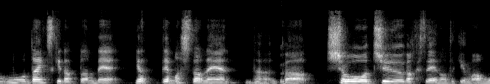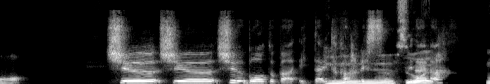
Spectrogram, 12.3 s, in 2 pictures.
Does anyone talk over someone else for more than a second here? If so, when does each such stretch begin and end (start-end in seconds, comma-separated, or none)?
10.1-11.7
